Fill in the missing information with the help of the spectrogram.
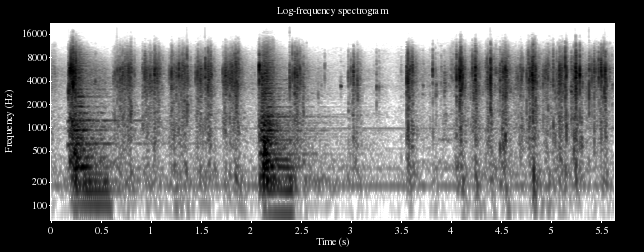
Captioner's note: rhythmic tapping continues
